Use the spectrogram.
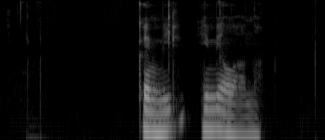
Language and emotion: Russian, neutral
